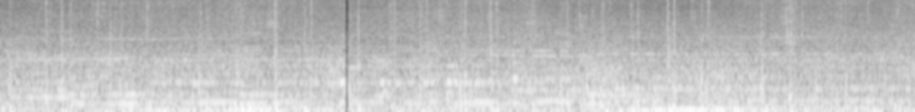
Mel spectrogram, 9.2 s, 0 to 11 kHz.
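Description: Hooves of Roach, the horse in The Witcher 3, clip-clop in a steady galloping rhythm, loud and close, over a busy bed of game music and ambience.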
